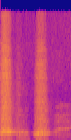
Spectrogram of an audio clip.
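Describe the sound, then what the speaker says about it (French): Short, shallow, rapid breathing of the kind that can happen during labour, shown as two quick airy breaths in under a second, close and clear with no talking. "si jamais vous vous retrouvez dans cette respiration courte et peu profonde"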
